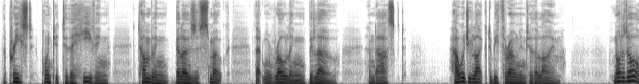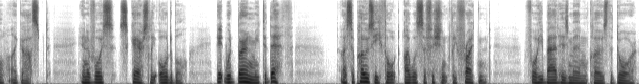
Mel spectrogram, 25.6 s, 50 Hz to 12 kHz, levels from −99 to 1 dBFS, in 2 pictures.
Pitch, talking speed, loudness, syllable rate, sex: 120 Hz, 135 wpm, -19 LUFS, 4.4 syllables/s, male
